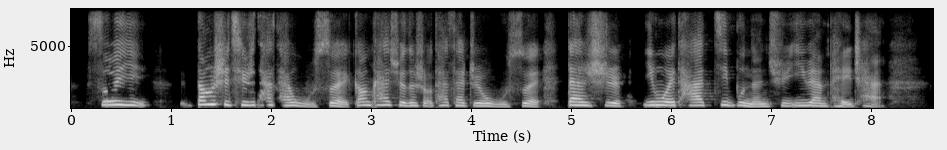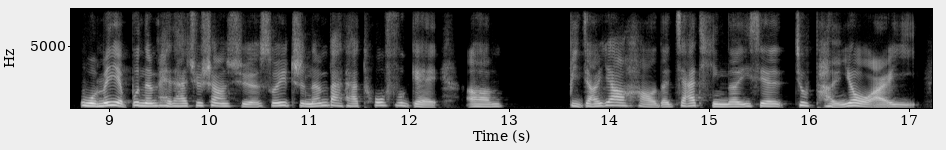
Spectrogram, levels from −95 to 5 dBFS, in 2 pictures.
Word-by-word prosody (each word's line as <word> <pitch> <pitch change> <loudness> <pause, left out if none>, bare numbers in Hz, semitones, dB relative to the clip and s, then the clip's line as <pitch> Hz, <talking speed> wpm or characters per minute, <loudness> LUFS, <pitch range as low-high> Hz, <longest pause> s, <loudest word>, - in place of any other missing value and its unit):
所 280 +2 +2
以 270 -3 +3 0.4
当 315 +1 +8
时 300 -3 +2
其 265 +1 0
实 260 - 0
她 275 +2 -4
才 235 -2 -3
5 205 -7 -3
岁， 190 -2 +1
刚 260 +2 -1
开 270 +2 -1
学 255 -3 0
的 225 0 0
时 220 0 -4
候 - - -5
她 240 +1 -5
才 230 -2 -2
只 210 - -6
有 205 0 +3
5 165 -5 -3
岁， 180 +1 -1 0.2
但 260 -2 +5
是 220 -2 0 0.2
因 265 +1 +3
为 250 -2 +6
她 245 -1 0
既 245 +3 -2
不 235 0 -1
能 175 -2 +1
去 205 +3 -6
医 225 +2 -3
院 215 -4 +2
陪 170 -2 -2
产， - - -7 0.6
我 210 -4 +6
们 225 +5 +6
也 245 - +6
不 245 - -1
能 205 -1 +4
陪 215 -3 -1
她 195 +1 0
去 210 +3 -4
上 215 -3 0
学， 175 -6 -3
所 215 +3 0
以 235 - +2
只 205 -4 -4
能 195 +6 0
把 235 -4 -2
她 190 -2 -4
托 235 +4 -3
付 230 -1 -6
给， 145 -9 -2 0.3
呃， 175 -1 -2 0.6
比 195 -3 -4
较 195 -2 0
要 235 +2 +1
好 170 -9 -5
的 155 +2 -3
家 210 +5 -1
庭 175 -6 -1
的 170 0 +1
一 175 - -1
些 185 -2 -1
就 235 - -1
朋 155 -5 -3
友 215 -6 +4
而 155 - +1
已。 150 -3 -6
215 Hz, 235 characters per minute, -22 LUFS, 185-240 Hz, 0.6 s, 当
